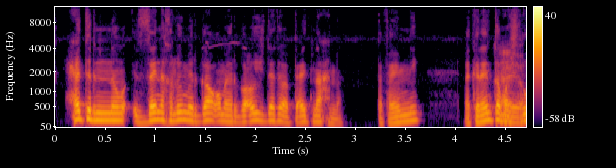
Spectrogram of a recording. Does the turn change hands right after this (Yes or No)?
No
